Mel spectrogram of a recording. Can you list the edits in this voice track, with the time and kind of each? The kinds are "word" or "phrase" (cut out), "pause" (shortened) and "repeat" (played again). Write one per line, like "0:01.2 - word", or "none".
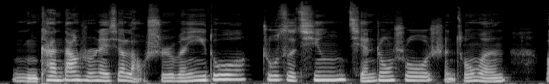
0:02.5 - pause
